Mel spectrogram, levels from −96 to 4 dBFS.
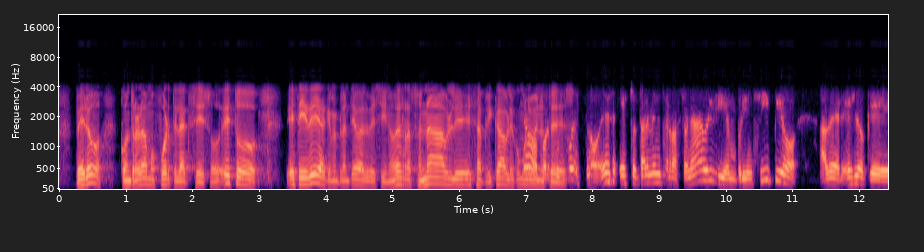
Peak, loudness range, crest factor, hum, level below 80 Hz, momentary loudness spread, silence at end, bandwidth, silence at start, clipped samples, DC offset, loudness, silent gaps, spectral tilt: -4 dBFS; 1 LU; 16 dB; none; -58 dBFS; 7 LU; 0 s; 4.4 kHz; 0.05 s; under 0.1%; under 0.1%; -20 LUFS; none; -9.5 dB/octave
